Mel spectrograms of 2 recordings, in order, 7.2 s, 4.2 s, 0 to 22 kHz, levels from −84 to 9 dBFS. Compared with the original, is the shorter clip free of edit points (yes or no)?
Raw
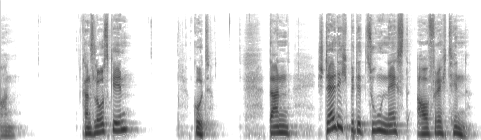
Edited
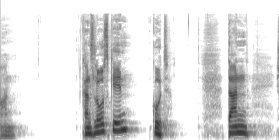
no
